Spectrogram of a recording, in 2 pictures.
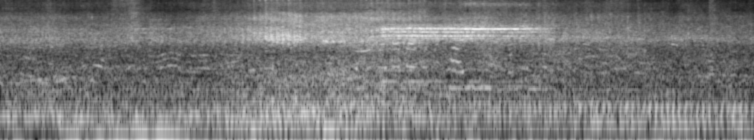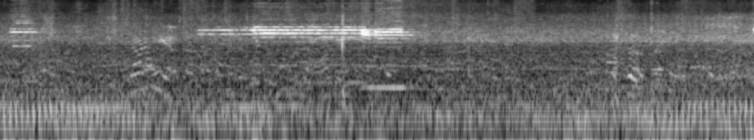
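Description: Road traffic with a vehicle engine running close by. A vehicle horn sounds twice, each time for about a second, about four and ten seconds in.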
